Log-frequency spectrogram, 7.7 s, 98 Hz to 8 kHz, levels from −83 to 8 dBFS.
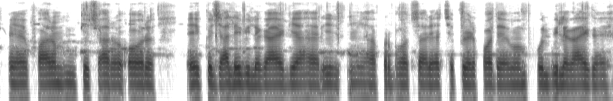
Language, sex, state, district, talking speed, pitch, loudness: Hindi, male, Uttar Pradesh, Etah, 190 wpm, 105 Hz, -17 LUFS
